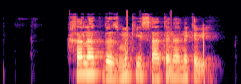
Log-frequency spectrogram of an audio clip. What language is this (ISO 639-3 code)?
pus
